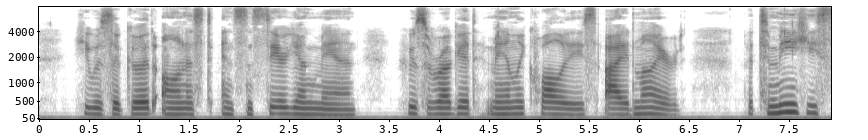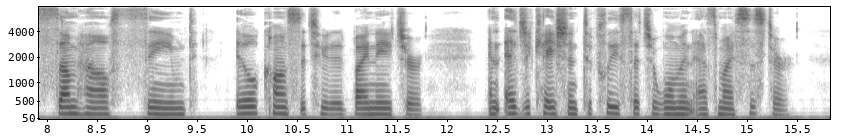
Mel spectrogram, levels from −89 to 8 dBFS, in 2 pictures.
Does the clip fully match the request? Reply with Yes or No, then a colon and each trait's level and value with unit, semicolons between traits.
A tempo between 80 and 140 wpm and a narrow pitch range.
Yes: slow, 135 wpm; narrow, 1.6 semitones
